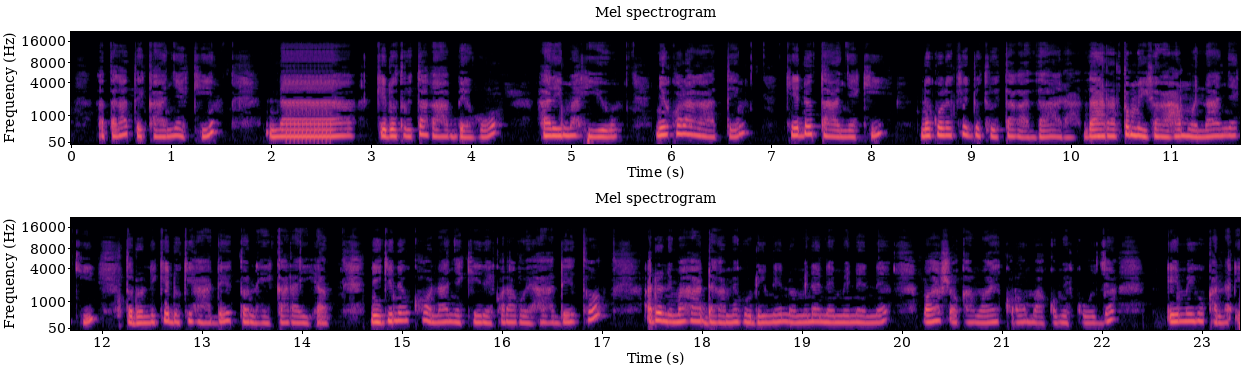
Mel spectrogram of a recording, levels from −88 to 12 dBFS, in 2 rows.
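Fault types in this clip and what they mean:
HE-AAC compression: The whole clip has a bright but artificial top end with plainly audible damage, likely from HE-AAC. The codec only really encodes the lower spectrum, then fakes the treble by copying lower bands upward and roughly shaping them, so the high harmonics don't line up with the real ones. Here the s sounds come out gritty and metallic, nothing reaches above 15.4 kHz, and the overall character fits a low bitrate around 24 kbps.
System hang loop: From 2.16 to 2.64 s the speech sticks on one tiny 40 ms slice of audio that repeats exactly, twelve times in a row. That's what happens when the computer or driver stalls but the sound hardware keeps cycling through the same buffer. With a loop that short it comes across as a buzzy 25 Hz stutter. Once it clears, the speech seems to pick up where it left off, with essentially nothing skipped.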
